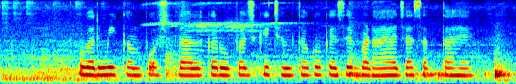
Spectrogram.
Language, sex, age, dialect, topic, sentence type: Hindi, female, 25-30, Awadhi Bundeli, agriculture, question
